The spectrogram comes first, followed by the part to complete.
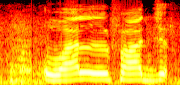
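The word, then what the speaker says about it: والفجر: জায়গার মধ্যে ওয়াকফের সময় জিমটা শক্তভাবে উচ্চারণ করব রটা হালকাভাবে উচ্চারণ করব তাহলে ওয়াল ফাজরি ওয়াকফ করলে কিভাবে পড়বো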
